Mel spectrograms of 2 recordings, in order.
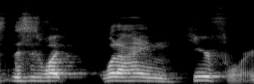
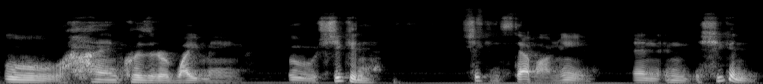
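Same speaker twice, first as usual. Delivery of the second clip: low, lingering admiring voice; swooning admiration; 8 semitones lower, slower than usual. Acted. Swooning over Whitemane, low and lingering. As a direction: drop low and linger, smitten.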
